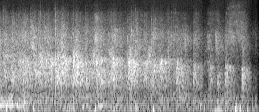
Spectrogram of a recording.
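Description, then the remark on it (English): A seated church audience claps together in sustained, dense applause as a hand clap of praise to the Lord, a steady wash of many hands that holds strong before trailing off at the end, with no voices over it. “Can you give the Lord a good hand clap of praise as you're seated tonight?”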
